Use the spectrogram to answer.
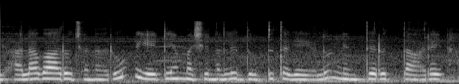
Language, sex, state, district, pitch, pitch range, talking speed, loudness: Kannada, female, Karnataka, Bangalore, 240 Hz, 225-260 Hz, 115 wpm, -16 LUFS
